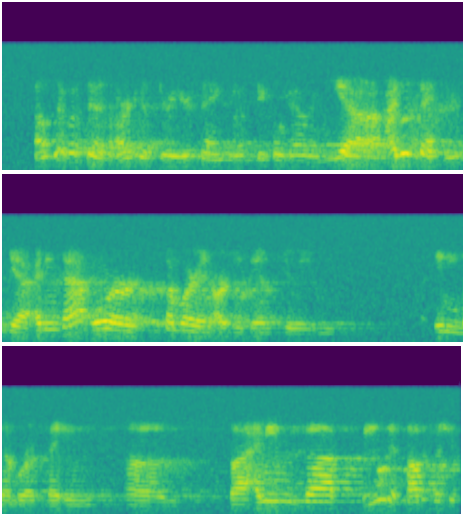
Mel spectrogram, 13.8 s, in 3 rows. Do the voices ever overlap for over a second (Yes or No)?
Yes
